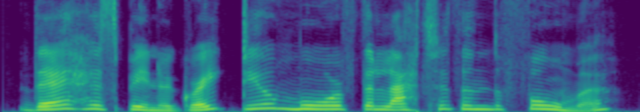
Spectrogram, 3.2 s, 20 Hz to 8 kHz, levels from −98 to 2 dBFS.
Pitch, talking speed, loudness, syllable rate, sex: 235 Hz, 245 wpm, -18 LUFS, 5.4 syllables/s, female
